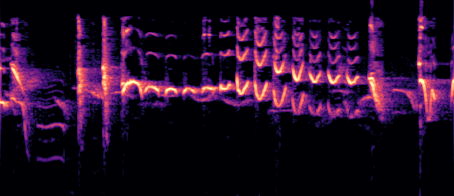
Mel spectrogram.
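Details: Oriental magpie-robin singing as a lure to excite kacer: a few sharp downslurred calls, then a long steady whistle breaking into a quick series of repeated warbled notes.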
